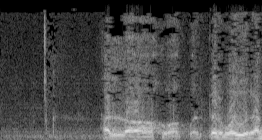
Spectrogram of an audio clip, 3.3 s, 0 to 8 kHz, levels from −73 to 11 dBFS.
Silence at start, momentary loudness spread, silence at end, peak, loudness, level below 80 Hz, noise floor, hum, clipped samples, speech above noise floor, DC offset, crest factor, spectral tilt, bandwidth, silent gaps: 0.25 s; 20 LU; 0 s; 0 dBFS; -8 LUFS; -30 dBFS; -30 dBFS; none; 1%; 24 dB; under 0.1%; 8 dB; -5.5 dB/octave; 8 kHz; none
